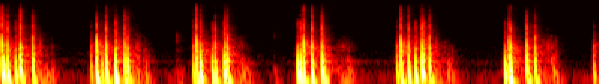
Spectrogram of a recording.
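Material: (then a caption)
Cardboard. Fingertips tap and knock on the board cover and spine of a dark brown hardcover notebook held at an angle close to the mic. Quick clusters of soft, dull thumps come roughly every half second or so, each dying away almost at once. The tone is low and hollow, with little brightness.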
